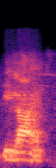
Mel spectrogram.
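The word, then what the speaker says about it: pili: Okay, membranes extension, membranes extension जो पिलिन protein से बनते हैं, इनको हम बोलते हैं पिलाय। ओके, पिलाय, कुछ लोग पीली भी टर्म देते हैं, प्रोनाउंस करते हैं।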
